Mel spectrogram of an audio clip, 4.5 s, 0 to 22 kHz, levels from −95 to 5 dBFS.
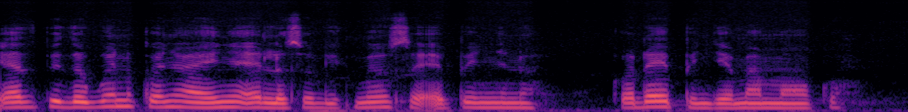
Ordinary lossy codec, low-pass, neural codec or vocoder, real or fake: none; none; none; real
